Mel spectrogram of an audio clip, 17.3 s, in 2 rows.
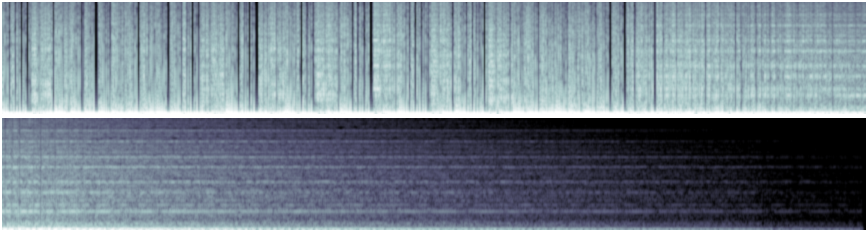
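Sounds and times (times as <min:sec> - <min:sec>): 
slow funk superbass with reverb: 0:00.0 - 0:09.8.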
